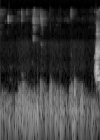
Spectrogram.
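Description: A loud, muffled, irregular low rumble with no clear voice in it, typical of a phone's microphone being handled or rubbed while the phone is moved.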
